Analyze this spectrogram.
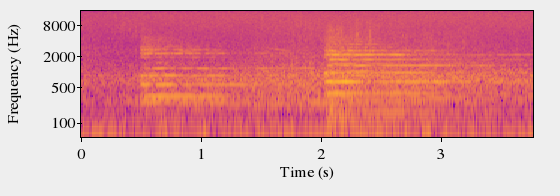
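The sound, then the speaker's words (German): Church bells ring out in two distinct strikes, the second slightly louder, each leaving long, overlapping metallic tones that hang and slowly fade, with no talking over them. “Hören Sie das? Glocken. Glocken, Professor.”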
